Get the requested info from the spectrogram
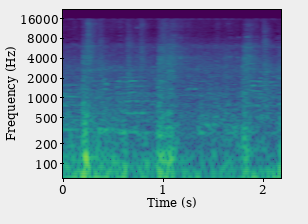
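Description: Passenger train running through the station yard, heard from the open coach door: a steady low rumble of wheels on rail, with three sharp knocks from the wheels striking rail joints, the first the loudest.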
